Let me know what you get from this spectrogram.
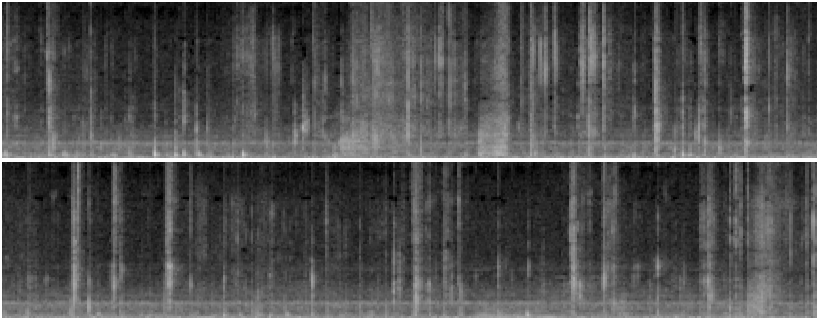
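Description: Close-miked chewing and wet mouth clicks of someone eating a soft sponge cake filled with whipped cream, with small crinkles and clicks scattered throughout, over a faint steady hum.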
